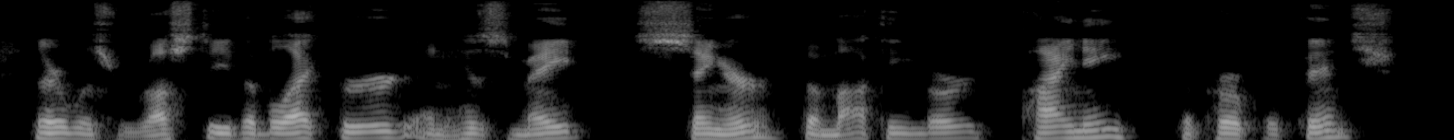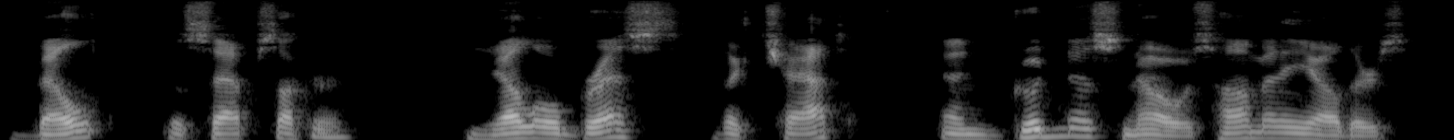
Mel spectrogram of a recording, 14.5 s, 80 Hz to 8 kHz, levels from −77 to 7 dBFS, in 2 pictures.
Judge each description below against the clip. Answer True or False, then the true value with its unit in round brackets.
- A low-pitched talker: True (115 Hz)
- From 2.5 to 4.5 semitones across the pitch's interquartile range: True (3.2 semitones)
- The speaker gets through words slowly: True (120 wpm)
